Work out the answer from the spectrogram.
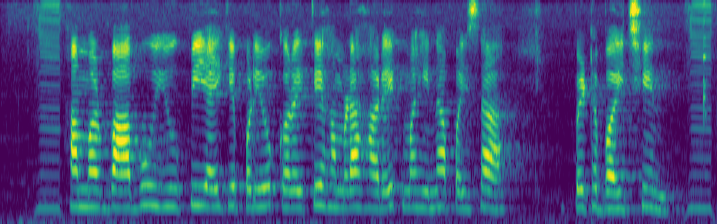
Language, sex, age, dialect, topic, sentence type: Magahi, male, 51-55, Western, banking, statement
